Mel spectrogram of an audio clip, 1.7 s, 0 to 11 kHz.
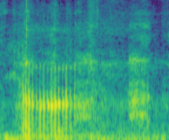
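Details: Boxer dog playing with and biting at a battered model F-16 jet, giving one short throaty growl of about half a second, then a fainter low murmur.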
